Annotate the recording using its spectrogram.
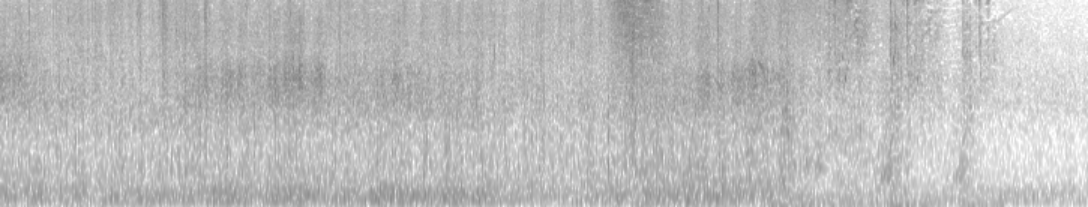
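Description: Wind rushes loudly past during a fast freefall.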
